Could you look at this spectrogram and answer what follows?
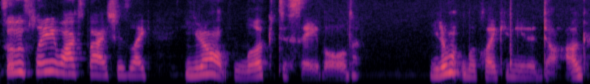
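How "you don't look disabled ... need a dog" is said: put-on muttering under breath. Retelling a passing lady's remark about the service dog: imitating a muttered remark. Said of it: "of course she's mumbling under her breath".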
